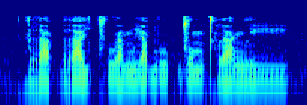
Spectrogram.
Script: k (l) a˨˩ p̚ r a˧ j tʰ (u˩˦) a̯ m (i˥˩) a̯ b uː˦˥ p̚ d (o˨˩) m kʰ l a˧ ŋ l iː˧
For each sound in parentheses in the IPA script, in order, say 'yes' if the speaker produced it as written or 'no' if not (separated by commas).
no, yes, no, no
